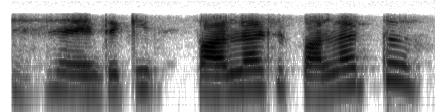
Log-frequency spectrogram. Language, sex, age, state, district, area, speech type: Bengali, female, 18-30, West Bengal, Cooch Behar, rural, conversation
